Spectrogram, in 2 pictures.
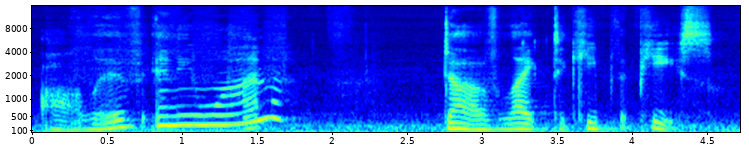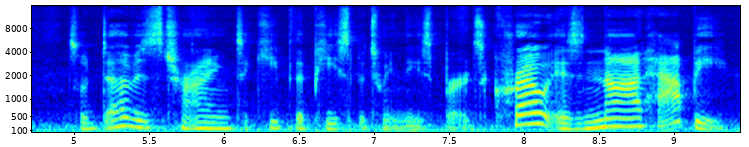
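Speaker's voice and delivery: plain reading voice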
